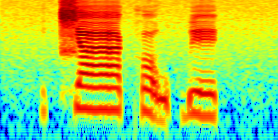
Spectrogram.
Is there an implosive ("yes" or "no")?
yes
